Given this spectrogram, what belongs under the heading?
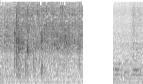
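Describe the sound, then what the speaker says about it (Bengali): Loud crackling sizzle of a fish head frying in a pan with a few stirring scrapes, cut off by a brief silence, then quieter frying resumes. "এই যে মাছের মাথা ভাজা হয়ে গেছে"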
